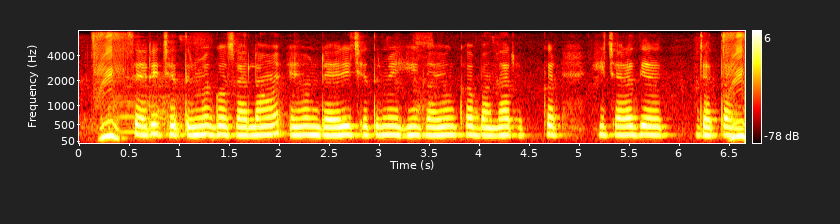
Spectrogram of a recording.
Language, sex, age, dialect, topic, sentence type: Hindi, female, 18-24, Kanauji Braj Bhasha, agriculture, statement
